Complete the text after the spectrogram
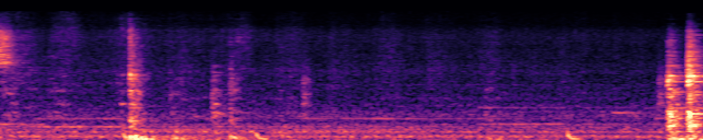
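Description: Kitchen utensils knock and clatter now and then.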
